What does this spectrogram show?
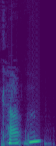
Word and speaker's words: Caitlyn: name herself cat catlyn it's actually pronounced Catlin call me catlyn now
